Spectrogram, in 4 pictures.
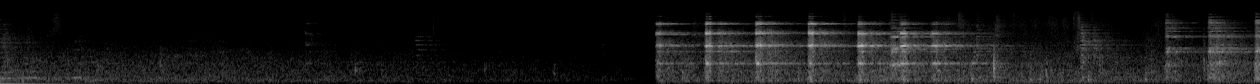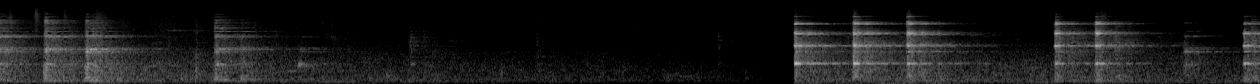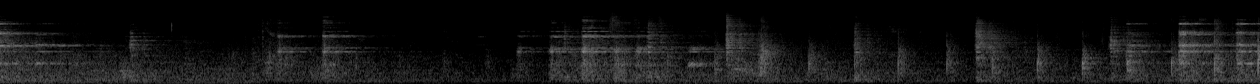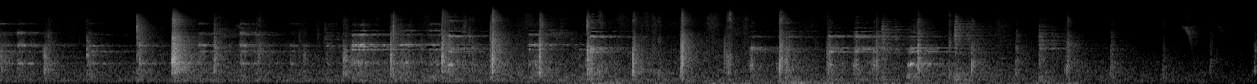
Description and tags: Streets of Riga, Latvia. Men at work
street sounds in Riga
